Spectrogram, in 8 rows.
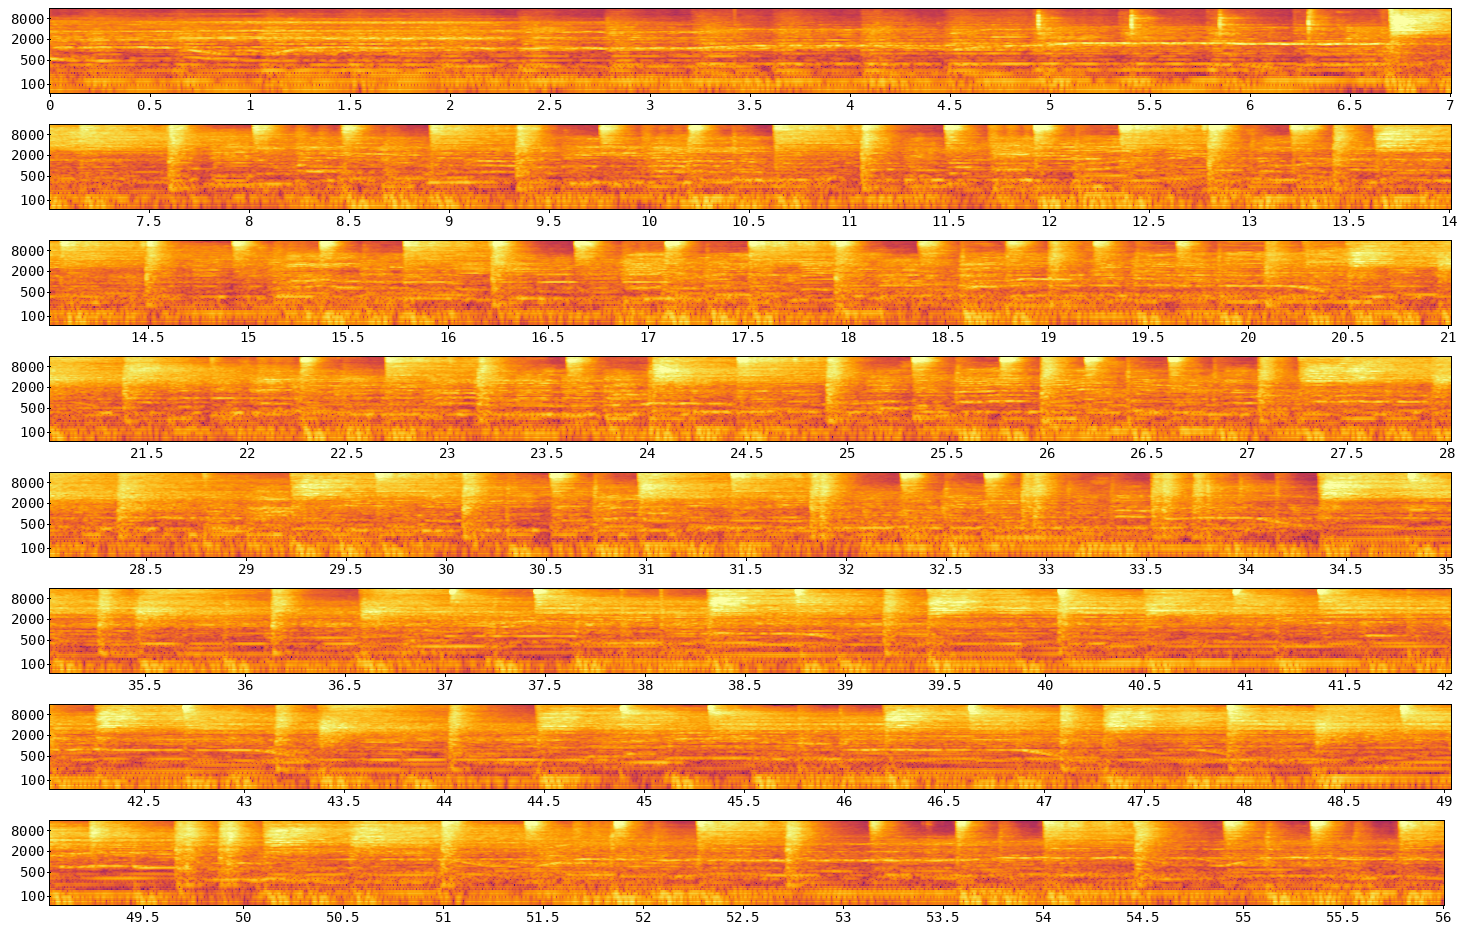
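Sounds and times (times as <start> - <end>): man singing: 0.0 - 3.0, 5.7 - 56.0
metal band playing live: 0.0 - 56.0
pounding drum kit: 4.8 - 56.0.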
